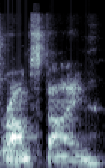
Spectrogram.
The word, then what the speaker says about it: Rammstein: We even had Rammstein, as the band is Rammstein. Rammstein. But in German it's Rammstein, and that's the way that Greg's pronounced it.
